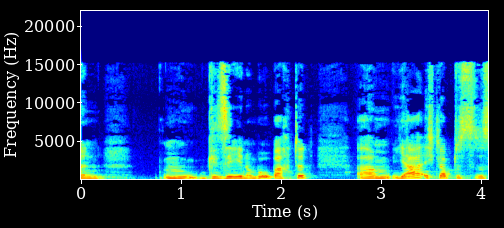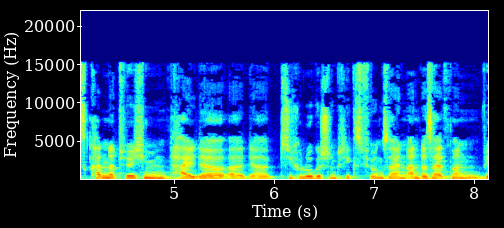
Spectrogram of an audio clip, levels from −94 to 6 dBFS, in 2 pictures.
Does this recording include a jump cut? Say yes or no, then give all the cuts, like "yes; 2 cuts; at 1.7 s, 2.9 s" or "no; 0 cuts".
no; 0 cuts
